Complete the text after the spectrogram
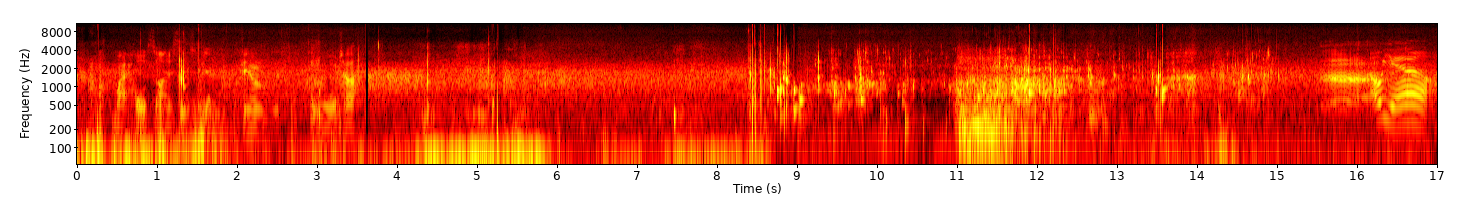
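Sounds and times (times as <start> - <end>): water splashing and gurgling: 8.3 - 15.8.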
